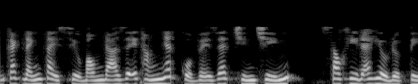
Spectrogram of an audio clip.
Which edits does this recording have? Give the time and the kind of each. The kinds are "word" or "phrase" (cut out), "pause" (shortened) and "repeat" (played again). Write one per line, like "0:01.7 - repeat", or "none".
none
